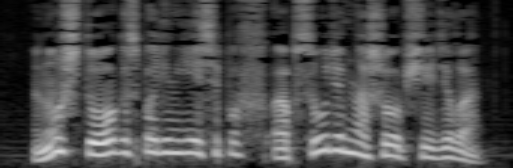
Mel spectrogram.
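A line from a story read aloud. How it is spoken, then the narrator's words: Cheerful. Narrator (Russian): весело сказал посетитель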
